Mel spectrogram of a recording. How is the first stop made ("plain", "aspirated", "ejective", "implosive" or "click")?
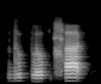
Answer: plain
